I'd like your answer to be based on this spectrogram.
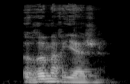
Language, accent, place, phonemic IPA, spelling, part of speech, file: French, France, Lyon, /ʁə.ma.ʁjaʒ/, remariage, noun, LL-Q150 (fra)-remariage.wav
- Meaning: remarriage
